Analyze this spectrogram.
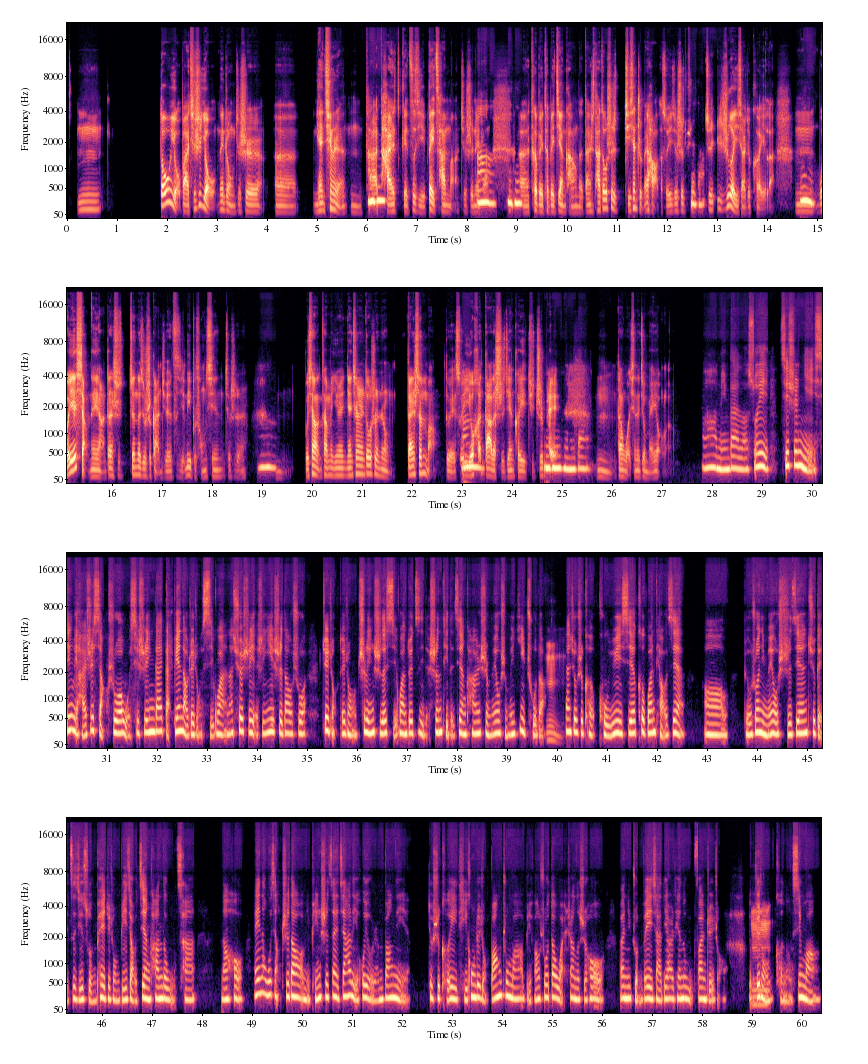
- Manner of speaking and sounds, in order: "准备" said as "撙配"
- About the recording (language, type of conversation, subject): Chinese, advice, 如何控制零食冲动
